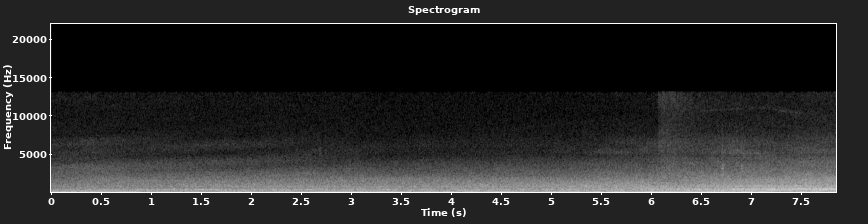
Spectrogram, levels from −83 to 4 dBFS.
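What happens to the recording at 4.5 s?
Nothing goes wrong at 4.5 s: the everyday sound carries straight through that moment with no fault.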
